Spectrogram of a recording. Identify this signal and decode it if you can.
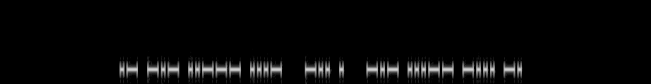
Morse code, heard as a keyed tone, about 36 wpm, 700 Hz. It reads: AK2V DE K3BN
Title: USA Callsign DE Callsign - 4 Characters - 35wpm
